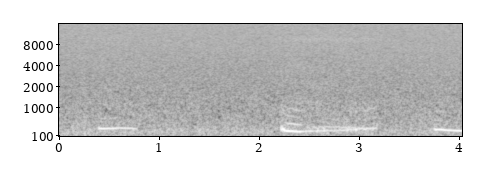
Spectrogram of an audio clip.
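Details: A house cat with a congested nose snores while asleep, giving faint whistling nasal tones, a short one, then a longer wavering wheeze, then another brief whistle, over steady low hiss.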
